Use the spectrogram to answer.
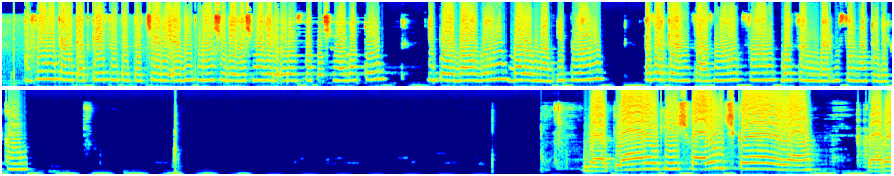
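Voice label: dialect collection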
